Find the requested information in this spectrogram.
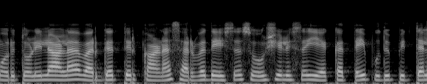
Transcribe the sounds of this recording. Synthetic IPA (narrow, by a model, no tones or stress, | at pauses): ɔɾɯt̪ɔɭɪlaːɭɐʋɐɾɡɐt̪ːɪrkaːnɐsɐɾʋɐðeːsɐsoːʂɪjɐlɪsɐɪjɐkːɐt̪ːɐɪpʊðʊpːɪt̪ːɐ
